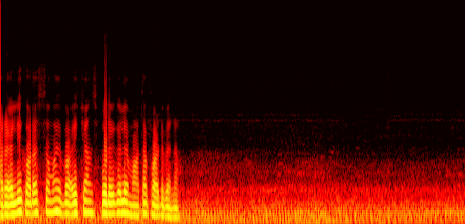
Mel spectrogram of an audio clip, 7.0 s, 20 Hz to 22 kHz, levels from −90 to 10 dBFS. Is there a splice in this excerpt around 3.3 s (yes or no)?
no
